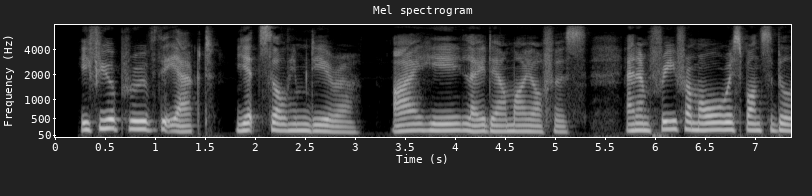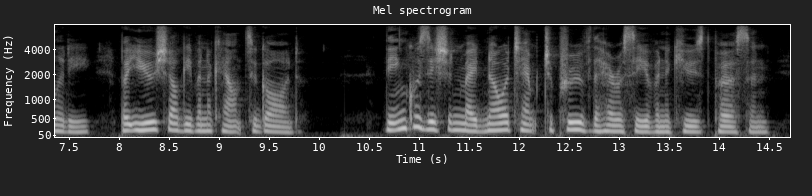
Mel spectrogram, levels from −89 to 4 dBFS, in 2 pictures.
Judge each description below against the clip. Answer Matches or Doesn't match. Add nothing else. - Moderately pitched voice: Matches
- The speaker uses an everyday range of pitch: Matches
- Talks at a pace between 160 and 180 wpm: Matches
